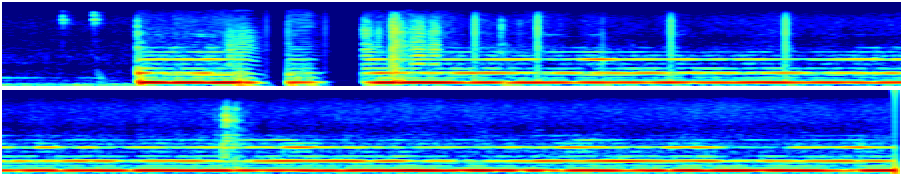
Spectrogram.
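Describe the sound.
Singing bowls ring out with a low, steady hum and bright overtones. After a few strikes and short breaks at the start, a sustained drone holds loud to the end, with no voices.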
